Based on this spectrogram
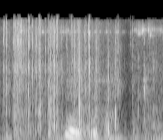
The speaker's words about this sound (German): Mit so Schoki in der drin. Alles einzeln eingepackt. Raschelt jetzt natürlich schön.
